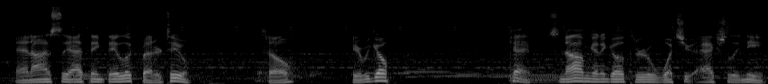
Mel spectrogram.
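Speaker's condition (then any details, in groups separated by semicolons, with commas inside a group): No condition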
